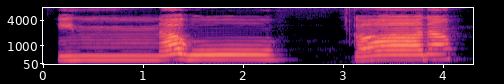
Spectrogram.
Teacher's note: کاف کو باریک پڑھیں گے، اسی طرح الف کو ایک الف کے برابر لمبا کریں گے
